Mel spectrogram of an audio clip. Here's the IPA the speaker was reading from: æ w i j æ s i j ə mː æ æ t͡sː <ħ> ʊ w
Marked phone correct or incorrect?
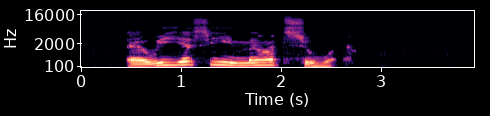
incorrect: s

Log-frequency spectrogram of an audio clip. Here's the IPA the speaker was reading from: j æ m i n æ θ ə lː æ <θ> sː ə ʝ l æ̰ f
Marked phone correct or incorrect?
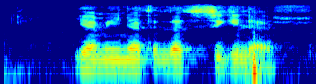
correct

